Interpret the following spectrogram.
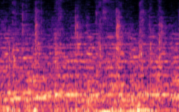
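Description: A large group of fiddles playing a traditional fiddle tune together, with strummed guitars and a steady percussive beat underneath.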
